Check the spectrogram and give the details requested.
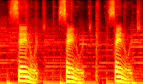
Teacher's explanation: wrong in sandwich we just dropped the d d as silent we don't pronounce d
